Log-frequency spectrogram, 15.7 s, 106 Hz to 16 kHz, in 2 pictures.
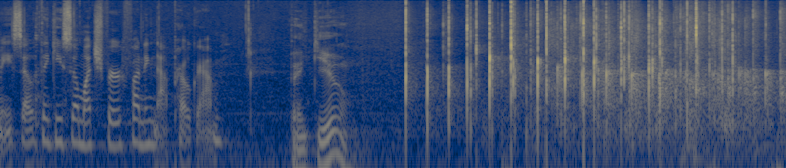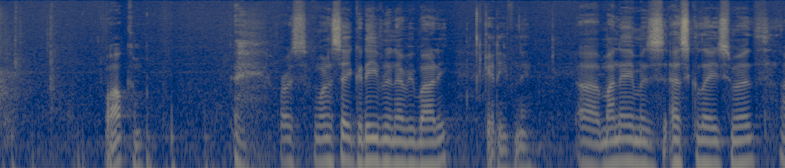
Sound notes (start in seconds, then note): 4.0 applause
